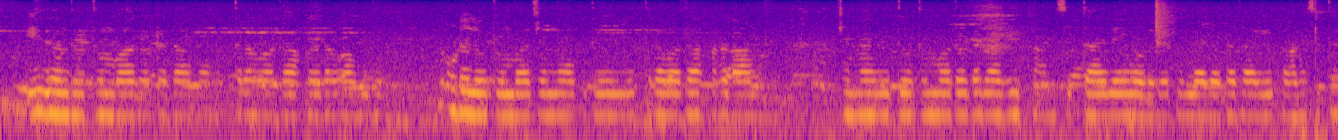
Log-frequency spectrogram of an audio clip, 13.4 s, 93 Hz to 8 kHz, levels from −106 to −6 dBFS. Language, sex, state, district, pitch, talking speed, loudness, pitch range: Kannada, female, Karnataka, Bijapur, 205 Hz, 85 wpm, -36 LUFS, 200-205 Hz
